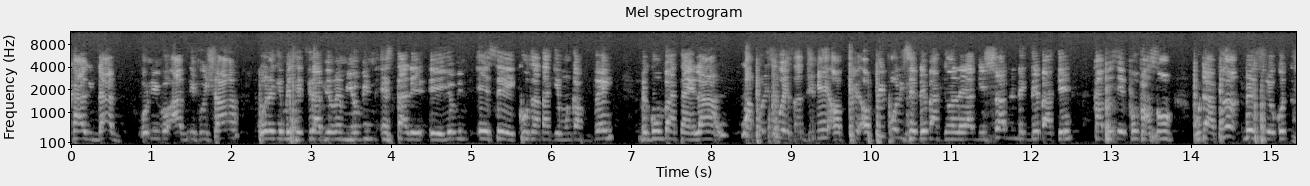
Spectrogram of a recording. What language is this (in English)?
French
